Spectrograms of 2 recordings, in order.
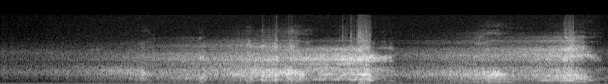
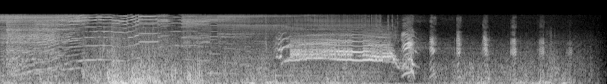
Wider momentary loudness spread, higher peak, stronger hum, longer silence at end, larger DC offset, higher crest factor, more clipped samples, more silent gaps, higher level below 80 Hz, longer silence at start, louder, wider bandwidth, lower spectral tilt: first, 18 LU vs 13 LU; about the same, 0 dBFS vs 0 dBFS; neither; about the same, 0 s vs 0 s; second, 0.7% vs 2%; about the same, 12 dB vs 12 dB; first, 0.5% vs under 0.1%; neither; second, -48 dBFS vs -24 dBFS; about the same, 0 s vs 0 s; about the same, -11 LUFS vs -11 LUFS; about the same, 11 kHz vs 11 kHz; first, -5 dB/octave vs -2.5 dB/octave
